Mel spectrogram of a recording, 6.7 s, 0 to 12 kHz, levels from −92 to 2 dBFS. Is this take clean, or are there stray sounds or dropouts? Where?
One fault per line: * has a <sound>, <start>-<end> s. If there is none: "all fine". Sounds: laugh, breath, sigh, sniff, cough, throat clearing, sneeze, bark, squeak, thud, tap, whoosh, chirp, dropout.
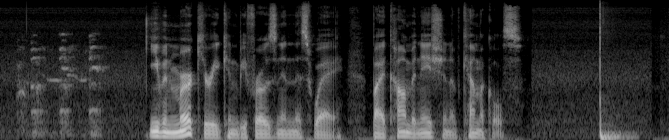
* has a laugh, 0.2-1.1 s
* has a thud, 6.0-6.4 s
